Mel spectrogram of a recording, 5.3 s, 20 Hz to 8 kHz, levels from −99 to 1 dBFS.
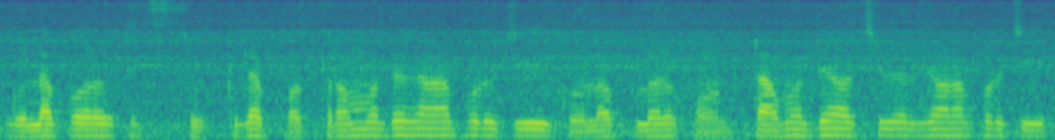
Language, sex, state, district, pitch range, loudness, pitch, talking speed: Odia, male, Odisha, Khordha, 125-140 Hz, -19 LUFS, 130 Hz, 170 wpm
